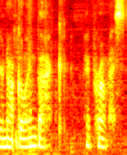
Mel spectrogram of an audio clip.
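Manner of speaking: speaking very quietly, hushed voice. Playing a character who reassures another on the walk: speaking very quietly. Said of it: "just really quietly so that only Tira can hear".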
